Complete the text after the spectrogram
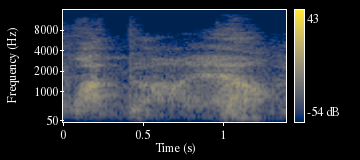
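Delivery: slow, drawn-out whisper; baffled whisper. Retold or imitated. Retelling his thought as guilt hit him, slow baffled whisper. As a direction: whisper it to yourself, bewildered.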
